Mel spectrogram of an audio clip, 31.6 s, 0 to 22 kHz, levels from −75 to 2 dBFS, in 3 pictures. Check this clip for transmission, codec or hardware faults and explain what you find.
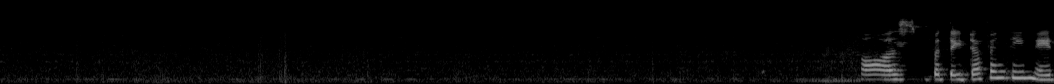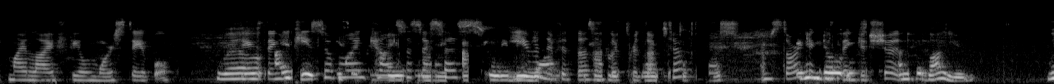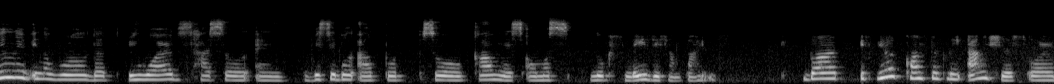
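Three echo-canceller faults stand out in this speech, and the top end stopping at 8 kHz simply reflects the Opus call path's bandwidth.

Echo leak, 8.24–8.62 s, 12.71–14.57 s and 15.86–19.82 s: a faint copy of the speech trails about 230 ms behind, roughly 35 dB down, nearer 30 dB in the last stretch. It is likely the far-end loudspeaker's sound escaping an incomplete echo canceller.

Background gated by the echo canceller, 9.16–11.86 s: the room tone drops out by up to about 40 dB, around a second in total, because the canceller clamps the microphone while the loudspeaker plays.

Speech suppressed in double talk, 13.27–19.79 s: the talker's speech dips by up to roughly 30 dB for about four seconds in total, likely because the canceller attenuated everything while both sides spoke together.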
